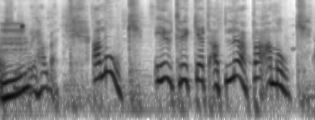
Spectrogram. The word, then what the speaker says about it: amok: Och uttalas tydligen amok, om det ska vara.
